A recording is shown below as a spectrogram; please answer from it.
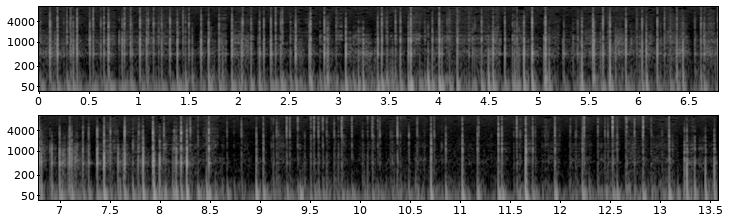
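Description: A plastic earbuds case is tapped with the fingernails in a fast, steady patter of short, dry clicks. The taps are soft and close together, and they thin out and sound lighter after about eight seconds.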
